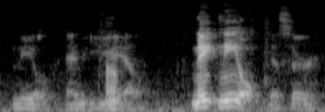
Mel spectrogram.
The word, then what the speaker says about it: Neal: These are Can I nice spell it wrong, too? sweatshirts Nate, too. well, how do I say your last name? Neil, N-E-A-L.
